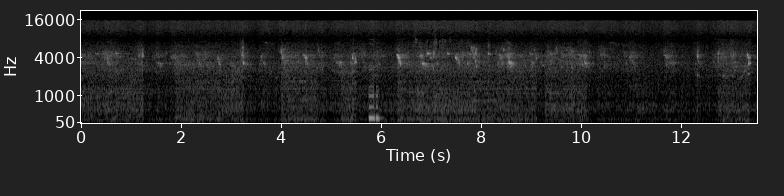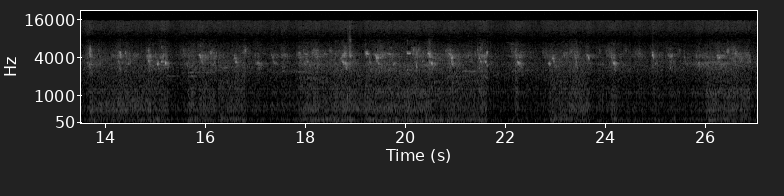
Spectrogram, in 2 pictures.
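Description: Near silence, with small birds chirping faintly and repeatedly in the background. One soft thump comes about six seconds in.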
